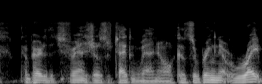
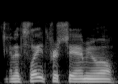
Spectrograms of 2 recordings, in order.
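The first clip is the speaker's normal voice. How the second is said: talking while chewing food; chewing noisily; 5 semitones higher than usual. Real, not acted. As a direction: say it through a mouthful. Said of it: "I'm sorry I'm eating".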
